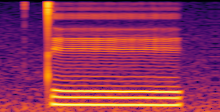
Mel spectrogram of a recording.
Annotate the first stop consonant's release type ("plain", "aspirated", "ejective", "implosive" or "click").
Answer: plain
